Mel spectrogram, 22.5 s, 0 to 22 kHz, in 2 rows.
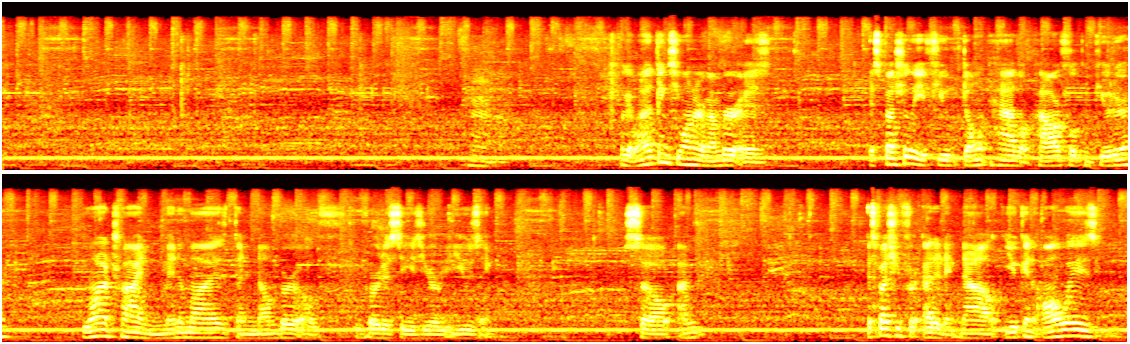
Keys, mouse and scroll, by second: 0.8 right click, 2.0 shift+middle click, 2.6 shift+middle click, 5.5 right click, 6.1 shift+right click, 6.7 shift+middle click, 8.0 click, 10.1 right click, 10.7 click, 13.4 click, 16.7 right click, 17.1 shift+right click, 18.2 click, 20.1 click.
